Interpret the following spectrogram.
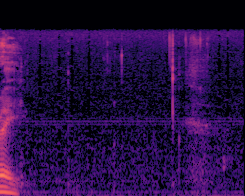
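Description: A man's voice finishing a word, then faint room tone with a few small clicks, the clearest one near the end.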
